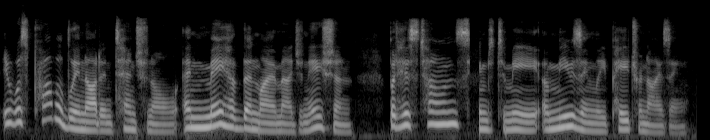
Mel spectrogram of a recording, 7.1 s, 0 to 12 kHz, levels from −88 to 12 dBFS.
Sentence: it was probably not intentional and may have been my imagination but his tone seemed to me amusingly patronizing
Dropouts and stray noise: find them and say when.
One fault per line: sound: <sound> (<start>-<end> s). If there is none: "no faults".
sound: dropout (4.7-4.8 s)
